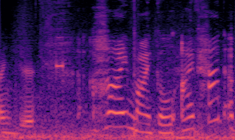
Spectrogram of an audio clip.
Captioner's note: voicemail beeping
